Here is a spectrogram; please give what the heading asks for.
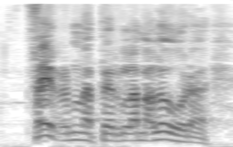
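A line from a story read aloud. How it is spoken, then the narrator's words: Shouted. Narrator (Italian): gridò Giletti al vetturino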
